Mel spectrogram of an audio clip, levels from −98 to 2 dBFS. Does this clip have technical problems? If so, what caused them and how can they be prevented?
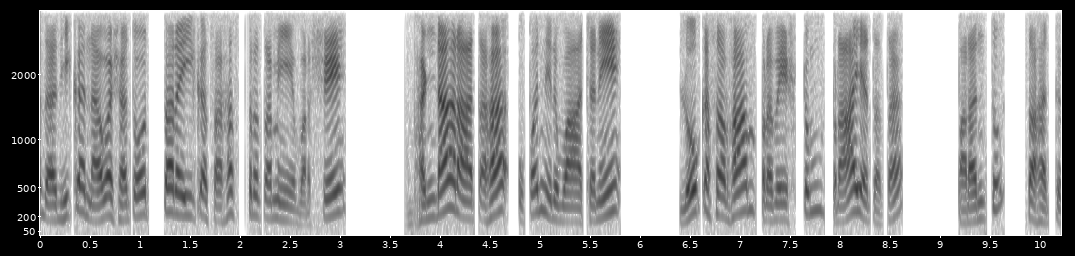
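No, this clip does not have technical problems, so there is nothing that needs preventing.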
